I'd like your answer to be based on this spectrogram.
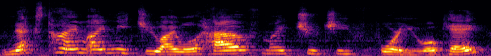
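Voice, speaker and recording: A storyteller voicing a sweet, earnest little boy in a children's bedtime story, with a soft childlike manner. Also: mid-range voice, lively intonation, slow pace, roomy sound, voice pushed up. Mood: earnest pleading.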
